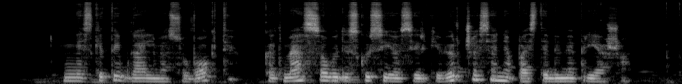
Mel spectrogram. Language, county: Lithuanian, Kaunas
